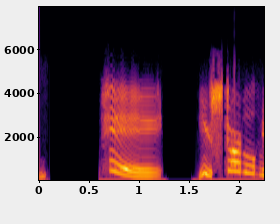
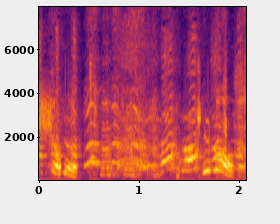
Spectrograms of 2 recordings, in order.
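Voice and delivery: loud, fed-up shout; annoyed shout; 5 semitones higher, 6 dB louder than usual. Acted. Teased friend shouting at the laughing gang to stop. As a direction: yell to make them stop.

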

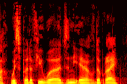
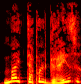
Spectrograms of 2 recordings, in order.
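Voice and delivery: high, slow, startled question; as if she can't believe her eyes; startled demand; slower than usual. A narrator's reading. The Baroness seeing her own horses at the window, demanding in shock. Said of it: "demanded the Baroness".

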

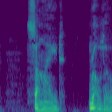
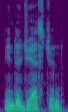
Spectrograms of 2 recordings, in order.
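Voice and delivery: ordinary delivery, nothing marked

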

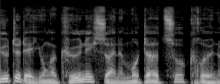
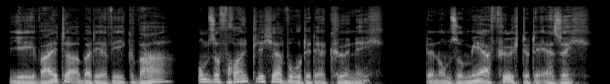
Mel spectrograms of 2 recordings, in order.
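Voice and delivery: plain reading voice

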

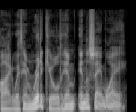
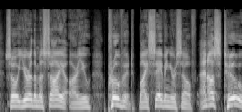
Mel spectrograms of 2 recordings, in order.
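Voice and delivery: loud, high sneering taunt; scoffing; 6 semitones higher, 8 dB louder than usual. A narrator's reading. Criminal beside Jesus scoffing, loud high taunt. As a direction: sneer and dare him.

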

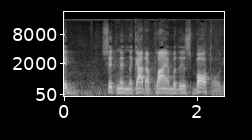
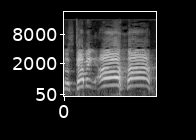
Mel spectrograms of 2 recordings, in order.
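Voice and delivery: very high, frantic acted cry; excited yell; 5 dB louder, slower than usual. Doctor as the baby arrives, high excited yell. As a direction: call out as it all happens.

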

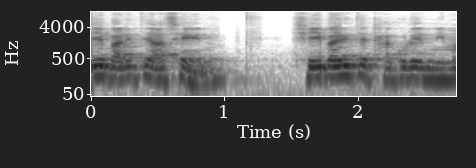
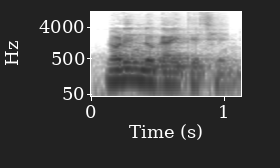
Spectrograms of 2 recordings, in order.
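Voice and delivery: ordinary delivery

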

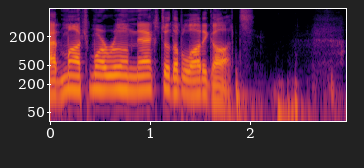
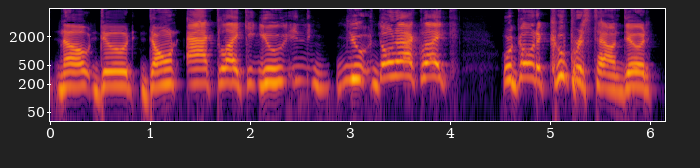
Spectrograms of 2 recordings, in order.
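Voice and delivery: mock exasperated scold; 7 semitones higher than usual.

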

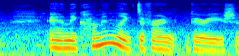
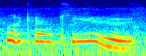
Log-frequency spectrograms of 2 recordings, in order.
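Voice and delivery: high, slow, gushing coo; 11 semitones higher, 4 dB louder, much slower than usual. Real, not acted. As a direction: coo over the plant. Cooing over planted pot.

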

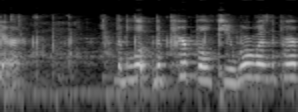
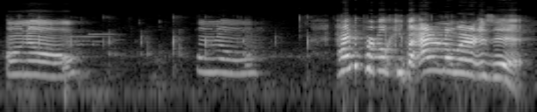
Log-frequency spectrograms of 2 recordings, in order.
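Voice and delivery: ordinary delivery

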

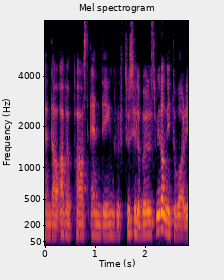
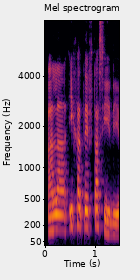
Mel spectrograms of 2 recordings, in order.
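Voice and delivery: ordinary delivery

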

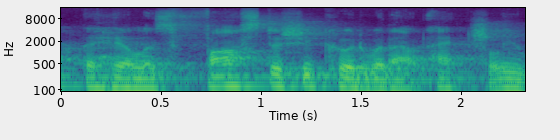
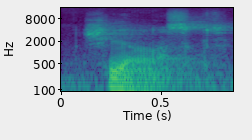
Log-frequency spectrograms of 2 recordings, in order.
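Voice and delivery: ordinary delivery

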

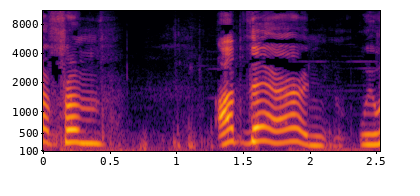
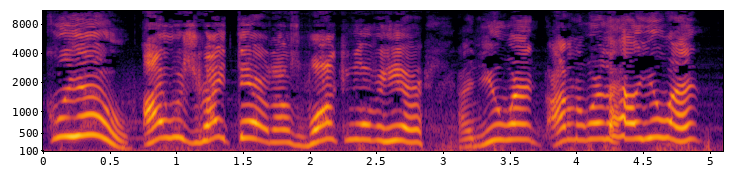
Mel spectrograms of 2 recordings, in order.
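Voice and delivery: angry; 4 semitones higher than usual. Real, not acted. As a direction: chew him out for vanishing. Angry quarrel after friend vanished.

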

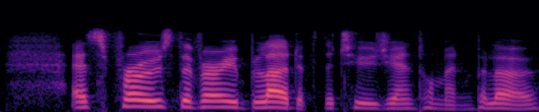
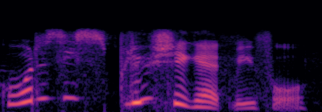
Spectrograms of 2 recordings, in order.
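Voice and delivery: high puzzled mock question; mock confusion; 10 semitones higher than usual. Reader mocking her confusion at the noise, high and puzzled. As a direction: squeak it out, baffled. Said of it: "I was like".

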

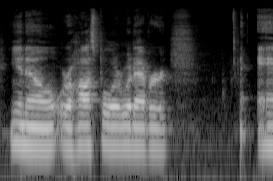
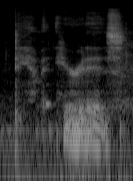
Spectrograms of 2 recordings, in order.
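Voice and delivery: breathy whispered dread, much softer; 7 semitones lower, 20 dB quieter than usual. Retold or imitated. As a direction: whisper it as the horror arrives. Dread as nuts appear.

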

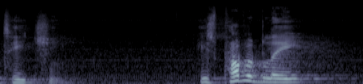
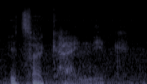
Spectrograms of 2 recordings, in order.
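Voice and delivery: retold quiet reassurance, much softer; 13 semitones lower, 18 dB quieter than usual. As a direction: say it barely above a breath, gently. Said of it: "very quietly says".

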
